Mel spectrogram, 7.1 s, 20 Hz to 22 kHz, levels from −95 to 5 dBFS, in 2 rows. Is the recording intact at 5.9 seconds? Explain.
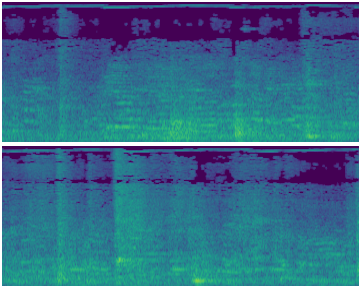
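No. At 5.9 seconds, as throughout the clip, there is generation loss: the sound is swirly, smeared and hollow, with blurred attacks. The likely cause is repeated lossy re-encoding, about five passes, each requantising on a shifted frame grid, consistent with AAC-LC at around 64 kbit/s.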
